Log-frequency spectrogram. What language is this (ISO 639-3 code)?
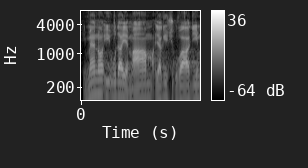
ces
